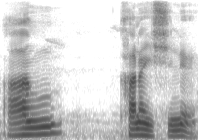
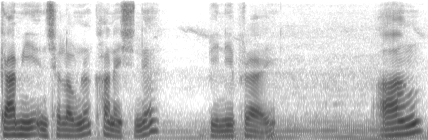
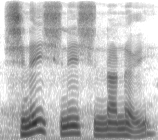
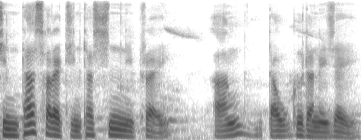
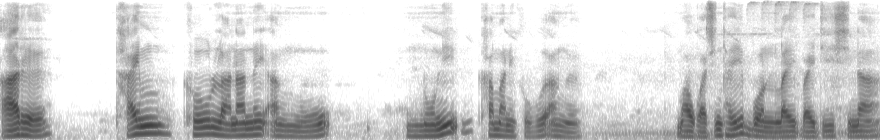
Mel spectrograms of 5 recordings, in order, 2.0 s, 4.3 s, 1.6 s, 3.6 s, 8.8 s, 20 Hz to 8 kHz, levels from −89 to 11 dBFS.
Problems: low volume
